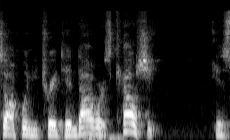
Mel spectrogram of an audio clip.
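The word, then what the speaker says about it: Kalshi: Cowshi is spelled K A L S Hi.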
